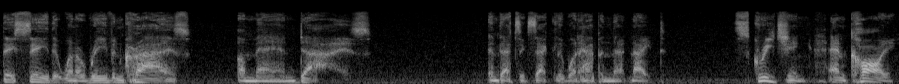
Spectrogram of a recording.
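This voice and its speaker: Game role: ominous, sardonic military informant, very low voice, deliberate dramatic delivery, faint hiss. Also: male voice, fairly bright tone. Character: male military contact recounting a grim war backstory. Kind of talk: dramatic video game storytelling.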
